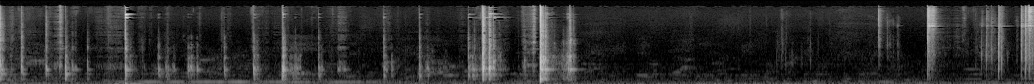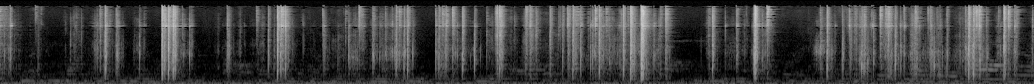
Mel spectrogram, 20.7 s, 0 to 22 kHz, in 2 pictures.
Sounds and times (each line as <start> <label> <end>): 12.9 dropping heavy metal pieces in a plastic box 20.6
